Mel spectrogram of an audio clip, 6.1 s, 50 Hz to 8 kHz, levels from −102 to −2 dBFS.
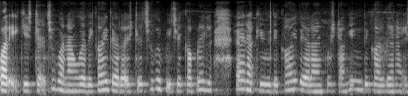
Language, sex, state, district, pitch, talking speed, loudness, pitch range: Hindi, female, Chhattisgarh, Balrampur, 215 Hz, 255 wpm, -27 LUFS, 205-255 Hz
